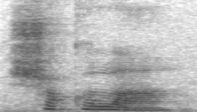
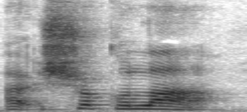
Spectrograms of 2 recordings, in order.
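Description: First: The word ends without a T sound. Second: The final T sound is pronounced. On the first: The speaker calls it right. "Did I say it right now" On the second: The speaker calls it wrong. "Oh, don't pronounce the T"

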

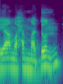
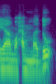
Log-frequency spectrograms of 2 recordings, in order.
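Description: First: The name ends with an -un sound. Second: The name ends with a short -u sound. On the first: The speaker calls it wrong. "you cannot say ya muhammadun" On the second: The speaker calls it right. "you have to say ya muhammadu"

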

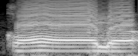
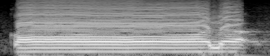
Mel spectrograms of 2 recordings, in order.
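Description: First: The first vowel is held for two beats. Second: The first vowel is stretched far too long. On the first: The speaker calls it right. "ഒരു അലിഫിന്റെ സൈസ് മാത്രം" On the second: The speaker calls it wrong. "അതിനേക്കാൾ അധികരിപ്പിക്കാനോ ചുരുക്കാനോ പാടില്ല. ഖാല, അങ്ങനെ ഇത് വായിക്കാൻ പറ്റൂല"

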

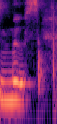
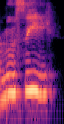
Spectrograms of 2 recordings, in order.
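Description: First: The word ends on the s sound. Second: An extra vowel sound follows the final s. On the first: The speaker calls it right. "It's just moose. So I know that E is silent" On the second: The speaker calls it wrong. "it's not moose or moosey"

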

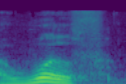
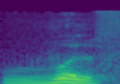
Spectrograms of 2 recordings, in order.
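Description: First: It begins with a w glide. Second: The same.

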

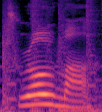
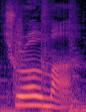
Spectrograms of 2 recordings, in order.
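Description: First: It is said with English pronunciation. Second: It is said with English pronunciation.

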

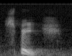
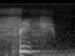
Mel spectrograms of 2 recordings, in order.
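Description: First: It is said at normal speed and pitch. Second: It is said faster and at a higher pitch. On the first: The tape plays at its usual speed. "at a constant speed, the recording head says speech, like that" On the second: The tape plays at twice the speed. "it pushes it up in pitch"

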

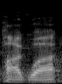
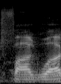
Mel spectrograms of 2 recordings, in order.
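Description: First: The name is said the West Indian way. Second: The name is said the American speaker's own way. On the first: "I think West Indians pronounce it Phagwah" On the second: "I pronounce it Phagwah because it's P-H"

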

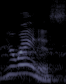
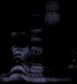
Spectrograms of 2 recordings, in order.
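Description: First: The word does not begin like 'urine'. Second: The word begins like the word 'urine'. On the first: "The number two way to say it" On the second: "as in this bathroom smells Uranus"

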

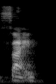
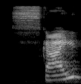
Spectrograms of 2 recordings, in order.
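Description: First: The word starts with no k sound. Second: The word starts with a k sound. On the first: The speaker calls it right. "No C" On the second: The speaker calls it wrong. "I can't say it right. That's not how it's said"

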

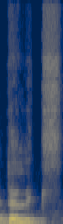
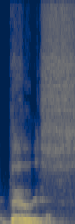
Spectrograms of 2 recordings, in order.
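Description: First: The word ends with a 'ks' sound. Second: The word ends with a plain 's' sound. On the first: The speaker calls it wrong. "Eu falava telex, e não é telex" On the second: The speaker calls it right. "é teles"

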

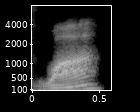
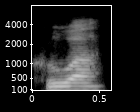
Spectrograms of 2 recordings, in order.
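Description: First: The word starts with a w sound, no h. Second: The word starts with a clear h sound. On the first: This is the Mandarin way of saying it. "HUA in Mandarin is Hua" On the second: This is the Thai way, meaning head. "HUA in Thai is Hua"

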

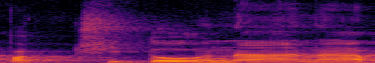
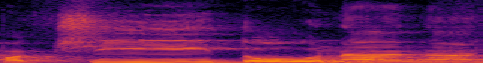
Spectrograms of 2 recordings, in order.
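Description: First: The vowel at the end of pakshi is short. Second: The vowel at the end of pakshi is long. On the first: The speaker calls it right. "તમે બોલવા સમયે એને તીરથી પક્ષિતો નાના" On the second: The speaker calls it wrong. "પક્ષી તો નાના નહીં બને"

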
